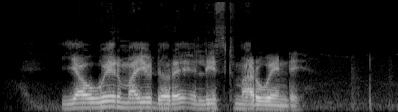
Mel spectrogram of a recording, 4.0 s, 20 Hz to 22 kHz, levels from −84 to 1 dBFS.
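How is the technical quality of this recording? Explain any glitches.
The recording has audible technical problems: a grainy codec coloring across the whole clip, and an abrupt drop in quality near the end.

Opus compression, throughout: the speech has the rough, noisy graininess of a lossy codec that, when short of bits, rebuilds band detail from folded or noise-filled content. Full bandwidth survives to about 20.1 kHz, but the damage is plainly audible and fits a low rate around 24 kbps in music mode.

Input switched to a poorer device, from 2.5 s to the end: with no gap, the sound suddenly loses everything above 3.8 kHz, turning dull and boxy, with a modest level change and a faint new noise floor, likely from the system changing to a narrower-band microphone or headset.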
